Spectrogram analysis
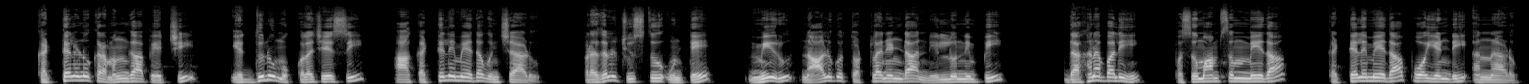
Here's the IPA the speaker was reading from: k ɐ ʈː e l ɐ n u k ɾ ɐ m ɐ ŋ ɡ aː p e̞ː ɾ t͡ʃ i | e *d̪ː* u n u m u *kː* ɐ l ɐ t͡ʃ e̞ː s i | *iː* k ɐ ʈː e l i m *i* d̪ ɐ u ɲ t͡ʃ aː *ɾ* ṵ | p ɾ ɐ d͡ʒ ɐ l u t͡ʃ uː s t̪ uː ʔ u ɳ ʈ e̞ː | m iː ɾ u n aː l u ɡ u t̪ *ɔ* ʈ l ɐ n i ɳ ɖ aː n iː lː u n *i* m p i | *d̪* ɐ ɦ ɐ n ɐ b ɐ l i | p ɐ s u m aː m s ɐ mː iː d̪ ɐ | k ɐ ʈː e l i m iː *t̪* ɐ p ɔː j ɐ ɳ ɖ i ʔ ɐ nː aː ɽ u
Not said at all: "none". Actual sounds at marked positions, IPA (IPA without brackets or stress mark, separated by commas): d̪ː, kː, aː, iː, ɽ, ɔ, i, d̪, d̪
